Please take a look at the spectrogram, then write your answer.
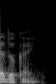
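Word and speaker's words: Adonai: Lorsque tu vois un Yud à côté d'un He, à côté d'un Vav, à côté d'un He, Yudke Vavke, la façon de le prononcer, c'est Adokai.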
